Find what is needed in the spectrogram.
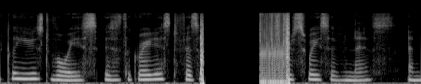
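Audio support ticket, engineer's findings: Pop at 2.01 s, near-silence, then 60 Hz mains buzz (267 ms) and second pop at 2.89 s. Cable pulled and plugged in on live input, about 0.84 s disconnected.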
